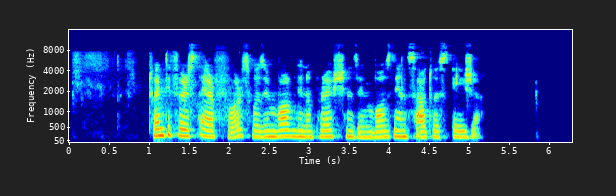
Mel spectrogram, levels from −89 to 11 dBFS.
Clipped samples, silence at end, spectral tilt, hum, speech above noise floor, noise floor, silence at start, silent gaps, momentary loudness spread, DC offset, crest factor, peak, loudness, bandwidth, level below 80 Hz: under 0.1%; 1.15 s; -4.5 dB/octave; none; 66 dB; -86 dBFS; 0.05 s; none; 6 LU; under 0.1%; 16 dB; -4 dBFS; -20 LUFS; 10 kHz; -64 dBFS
